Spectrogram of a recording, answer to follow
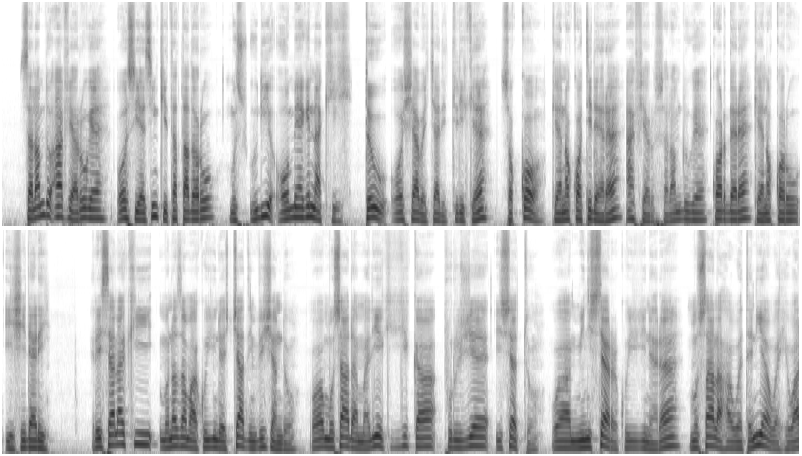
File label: Zakhawa Message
